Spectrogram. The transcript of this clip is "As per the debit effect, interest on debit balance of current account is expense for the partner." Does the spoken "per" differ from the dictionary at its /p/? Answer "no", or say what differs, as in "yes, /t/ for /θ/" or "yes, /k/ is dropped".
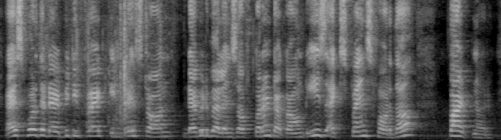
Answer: yes, /f/ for /p/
